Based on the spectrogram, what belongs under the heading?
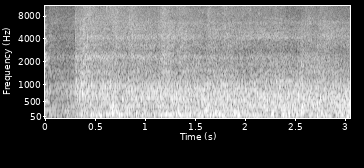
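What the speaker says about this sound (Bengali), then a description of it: "আমাদের ট্রেন এখন যাচ্ছে কমলাপুরের উদ্দেশ্যে" The Sonar Bangla Express, heading for Kamalapur near Dhaka's airport railway station, rolls along its tracks with a loud, steady roar and continuous rattling wheel clatter heard from on board.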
